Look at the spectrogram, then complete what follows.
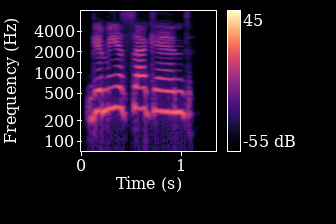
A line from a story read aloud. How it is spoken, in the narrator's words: hollered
